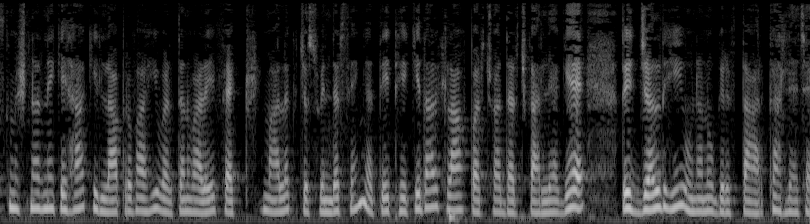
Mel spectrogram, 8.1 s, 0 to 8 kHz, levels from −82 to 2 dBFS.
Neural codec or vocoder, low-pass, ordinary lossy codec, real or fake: none; none; none; real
